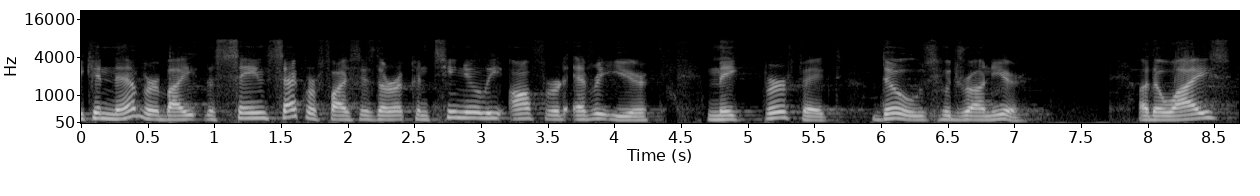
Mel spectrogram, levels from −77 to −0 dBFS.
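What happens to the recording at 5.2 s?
Nothing goes wrong at 5.2 s: the audio runs through intact, still carrying the call-codec band limit that leaves nothing above 8 kHz.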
